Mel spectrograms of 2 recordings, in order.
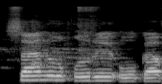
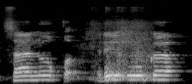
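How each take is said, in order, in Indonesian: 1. Huruf q memantul dengan ringan dan langsung mengalir. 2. Huruf q memantul dengan berat dan diikuti henti. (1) "kita upayakan qalqalahnya sambil berjalan" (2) "itu jadi besar qalqalahnya, kemudian muncul hamzah"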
